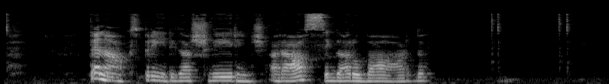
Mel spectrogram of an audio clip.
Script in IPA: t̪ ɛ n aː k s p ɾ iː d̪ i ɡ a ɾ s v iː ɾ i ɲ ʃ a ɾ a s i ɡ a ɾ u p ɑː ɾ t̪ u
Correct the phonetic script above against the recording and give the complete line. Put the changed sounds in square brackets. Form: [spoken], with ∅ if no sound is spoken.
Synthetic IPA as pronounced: t̪ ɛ n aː k s p ɾ iː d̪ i ɡ a ɾ [ʃ] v iː ɾ i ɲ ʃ a ɾ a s i ɡ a ɾ u [b] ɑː ɾ [d̪] u

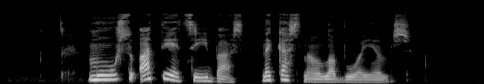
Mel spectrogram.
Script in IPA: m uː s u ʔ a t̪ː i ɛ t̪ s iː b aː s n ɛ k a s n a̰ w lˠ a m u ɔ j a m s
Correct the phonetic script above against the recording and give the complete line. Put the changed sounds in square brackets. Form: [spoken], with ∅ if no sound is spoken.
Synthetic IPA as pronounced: m uː s u ʔ a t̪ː i ɛ t̪ s iː b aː s n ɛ k a s n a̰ w lˠ a [b] u ɔ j a m s

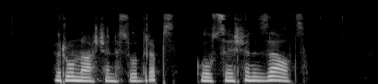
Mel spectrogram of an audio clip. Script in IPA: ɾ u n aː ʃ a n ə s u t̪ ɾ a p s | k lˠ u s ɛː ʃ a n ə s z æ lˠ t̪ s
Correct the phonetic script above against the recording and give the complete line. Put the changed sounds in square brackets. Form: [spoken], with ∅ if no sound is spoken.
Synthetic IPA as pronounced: ɾ u n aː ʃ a n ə s u [d̪] ɾ a p s | k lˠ u s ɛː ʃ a n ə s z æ lˠ t̪ s

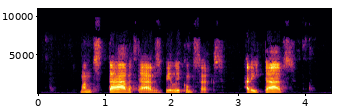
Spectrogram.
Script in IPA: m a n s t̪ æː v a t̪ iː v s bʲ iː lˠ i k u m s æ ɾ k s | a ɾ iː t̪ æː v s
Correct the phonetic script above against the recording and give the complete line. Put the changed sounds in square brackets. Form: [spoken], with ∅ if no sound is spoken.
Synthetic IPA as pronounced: m a n s t̪ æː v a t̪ [æː] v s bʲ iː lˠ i k u m s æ ɾ k s | a ɾ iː t̪ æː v s

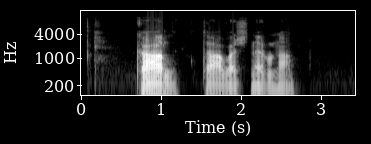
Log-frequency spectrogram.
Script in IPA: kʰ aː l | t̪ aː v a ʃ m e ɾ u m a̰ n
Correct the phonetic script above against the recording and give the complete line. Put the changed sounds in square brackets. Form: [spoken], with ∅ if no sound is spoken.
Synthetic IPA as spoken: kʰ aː l | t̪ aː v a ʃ [n] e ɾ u [n] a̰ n

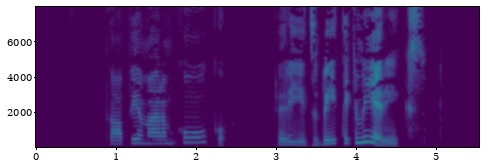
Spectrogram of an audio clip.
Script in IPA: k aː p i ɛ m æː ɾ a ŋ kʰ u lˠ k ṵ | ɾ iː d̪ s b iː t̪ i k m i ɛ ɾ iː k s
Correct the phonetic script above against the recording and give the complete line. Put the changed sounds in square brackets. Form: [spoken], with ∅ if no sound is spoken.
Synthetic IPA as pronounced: k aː p i ɛ m æː ɾ a [m] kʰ u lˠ k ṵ | ɾ iː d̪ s b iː t̪ i k m i ɛ ɾ iː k s

